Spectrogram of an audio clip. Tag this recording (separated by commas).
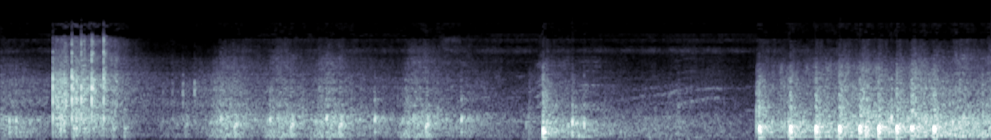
Speech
